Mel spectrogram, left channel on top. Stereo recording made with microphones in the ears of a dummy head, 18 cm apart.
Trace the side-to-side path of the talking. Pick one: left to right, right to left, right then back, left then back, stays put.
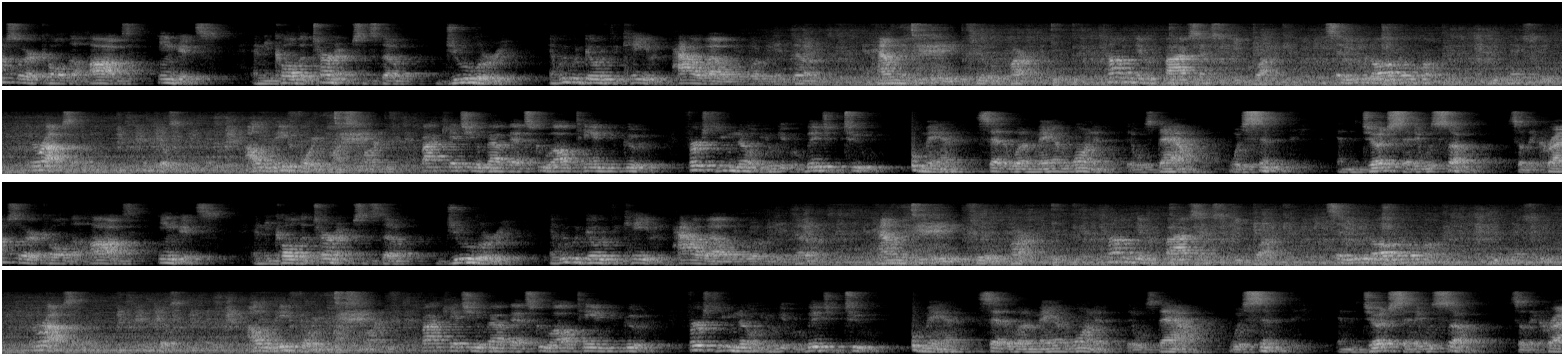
stays put.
